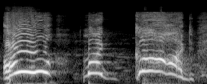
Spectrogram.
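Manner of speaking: high, loud shocked shout; panicked cry. Retold or imitated. Bus driver screaming in panic at the jump. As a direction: cry out in terror as the kids fly up.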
